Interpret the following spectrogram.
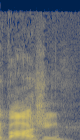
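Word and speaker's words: Agbaji: then they gave up Ochai Ajbaji, I want to say is the way you pronounce it. I'm kind of glad he's... Try Abaji. Abaji. Abaji.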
